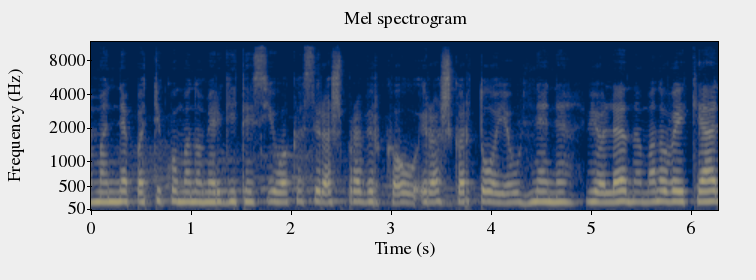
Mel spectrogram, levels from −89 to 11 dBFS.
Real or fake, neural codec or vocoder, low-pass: real; none; 10.8 kHz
